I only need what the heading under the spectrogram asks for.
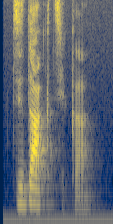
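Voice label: "didaktika", Azerbaijani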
